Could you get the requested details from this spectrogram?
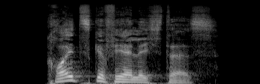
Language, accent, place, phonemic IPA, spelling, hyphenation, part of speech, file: German, Germany, Berlin, /ˈkʁɔɪ̯t͡s̯ɡəˌfɛːɐ̯lɪçstəs/, kreuzgefährlichstes, kreuz‧ge‧fähr‧lichs‧tes, adjective, De-kreuzgefährlichstes.ogg
- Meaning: strong/mixed nominative/accusative neuter singular superlative degree of kreuzgefährlich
